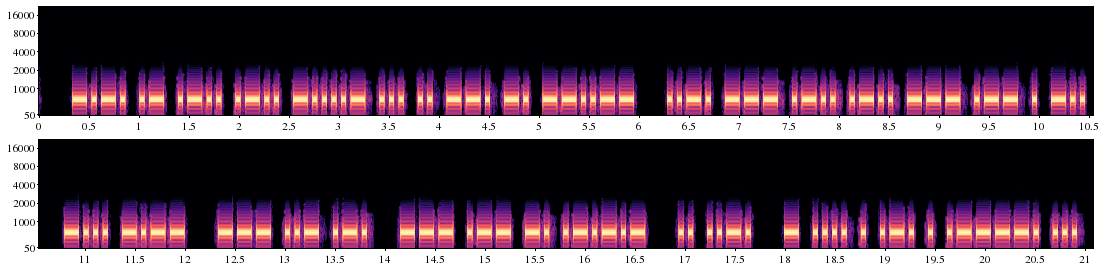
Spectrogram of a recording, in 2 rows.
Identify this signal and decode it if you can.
Morse code, heard as a keyed tone, about 25 wpm, 600 Hz. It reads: CALL-SIGN, FOLLOWED BY OUR OWN. IF THERE'S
